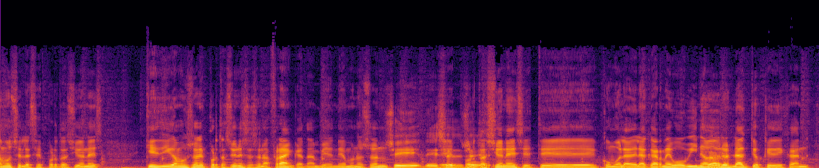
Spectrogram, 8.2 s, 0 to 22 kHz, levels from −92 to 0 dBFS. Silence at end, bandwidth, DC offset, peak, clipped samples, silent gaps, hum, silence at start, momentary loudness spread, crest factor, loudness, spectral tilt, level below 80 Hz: 0.1 s; 13.5 kHz; under 0.1%; 0 dBFS; under 0.1%; none; none; 0 s; 7 LU; 14 dB; -15 LUFS; -7 dB/octave; -36 dBFS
